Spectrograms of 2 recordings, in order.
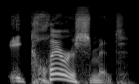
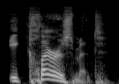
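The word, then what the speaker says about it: éclaircissement: It's eclaircissement, and it's spelled ECLIARCISSEMENT. Eclaircissement.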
